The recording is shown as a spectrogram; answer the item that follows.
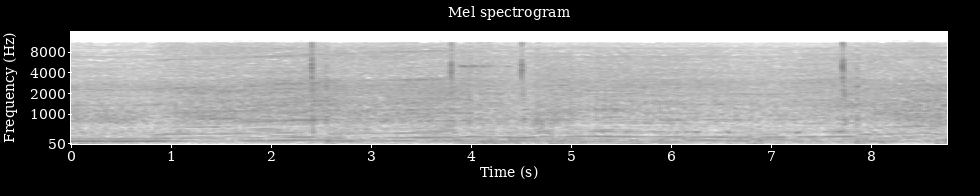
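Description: A race car engine in the Project Motor Racing game revs up through rising pitches with quick gear shifts, steady and moderately loud, the drone climbing and dropping repeatedly.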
